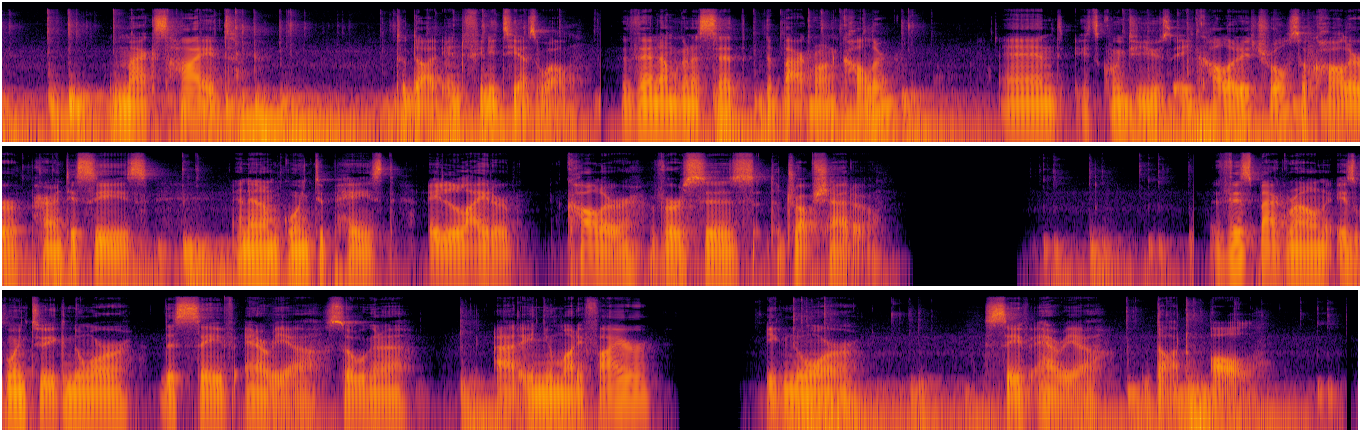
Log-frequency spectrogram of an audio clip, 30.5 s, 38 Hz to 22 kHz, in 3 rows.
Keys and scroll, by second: 0.0-4.1 typing, 5.3 Return, 5.4-6.9 typing, 7.7 shift+Return, 8.1-10.4 typing, 10.5 shift+Left, 11.0 shift+super+Left, 11.5 super+v, 18.3 Tab, 23.8 Return, 24.4 •, 25.9-27.1 typing, 27.1 Return, 28.8-29.7 typing.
